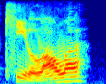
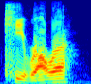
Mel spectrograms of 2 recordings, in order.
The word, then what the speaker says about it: Kirara: And the flying fox demon, they say it as, they pronounce it as Kilala in the anime dub version, but it reads like Kirara.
